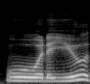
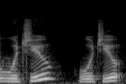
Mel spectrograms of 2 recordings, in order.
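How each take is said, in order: First: "Would you" as two separate words; careful "Would you", no blending; unlinked form. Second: "would you" blended as "wouldju"; "would you" run into one word; d+y becomes j. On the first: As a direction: clear d, then y in "Would you". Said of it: "the碰到耶一定变成j". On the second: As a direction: link "would you" with a j sound. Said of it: "一定变成j，j，j". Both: Shown as a demonstration.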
